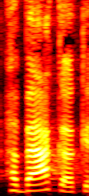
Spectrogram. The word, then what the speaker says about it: Habakkuk: Habakkuk is, and that's how you pronounce it.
